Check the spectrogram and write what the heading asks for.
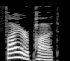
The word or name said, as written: firepot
